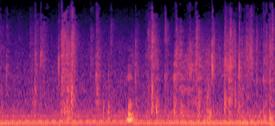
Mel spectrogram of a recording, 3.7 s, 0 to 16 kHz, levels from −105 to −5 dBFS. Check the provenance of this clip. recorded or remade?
recorded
